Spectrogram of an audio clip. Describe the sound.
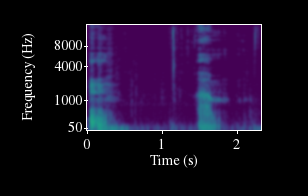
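Chewing food while eating, faint, soft mouth sounds and crunchy bites in a few short bursts separated by quiet pauses.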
